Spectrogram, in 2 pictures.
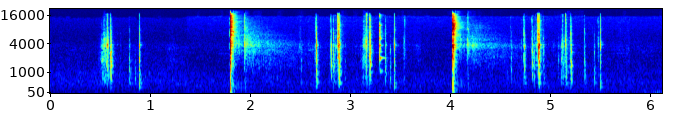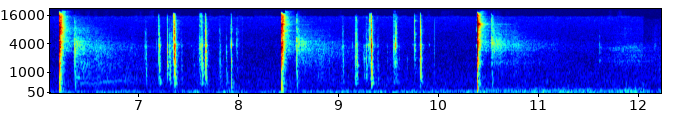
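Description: Suppressed subsonic .22 Long Rifle shots through a Kovix titanium suppressor fire in an irregular string of sharp, dry cracks. Some land in quick pairs, and a low outdoor rumble runs underneath in the later part.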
